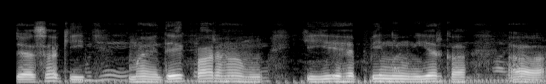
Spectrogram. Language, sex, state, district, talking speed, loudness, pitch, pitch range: Hindi, male, Madhya Pradesh, Katni, 155 wpm, -15 LUFS, 130 Hz, 120-140 Hz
